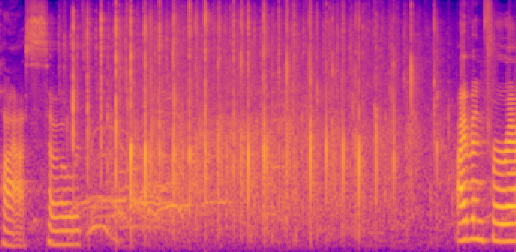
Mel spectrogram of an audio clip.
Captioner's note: applause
